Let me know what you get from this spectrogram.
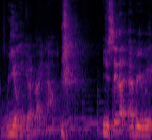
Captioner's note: laughs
